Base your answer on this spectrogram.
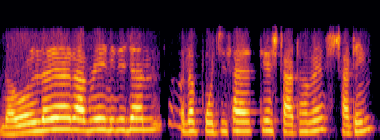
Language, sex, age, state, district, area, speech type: Bengali, male, 18-30, West Bengal, Jalpaiguri, rural, conversation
